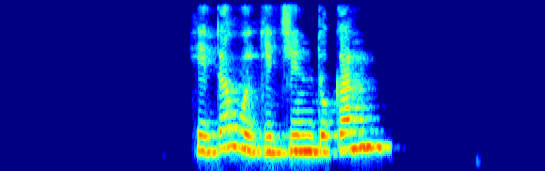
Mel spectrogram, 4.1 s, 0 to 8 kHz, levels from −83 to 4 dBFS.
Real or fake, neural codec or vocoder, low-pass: fake; codec, 44.1 kHz, 7.8 kbps, Pupu-Codec; 7.2 kHz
